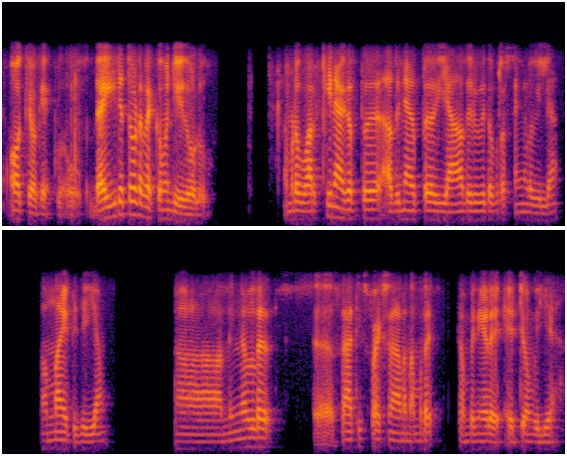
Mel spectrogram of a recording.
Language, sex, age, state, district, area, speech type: Malayalam, male, 30-45, Kerala, Pathanamthitta, rural, conversation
